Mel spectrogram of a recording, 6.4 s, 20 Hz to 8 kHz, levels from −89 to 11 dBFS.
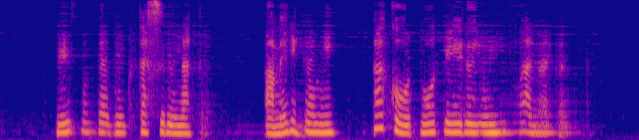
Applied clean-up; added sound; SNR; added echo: neural mask model DeepFilterNet 3.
